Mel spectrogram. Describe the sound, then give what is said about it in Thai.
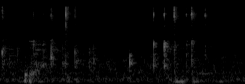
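Typing a search on a computer keyboard: quick, light key clicks in two brief flurries, faint and alone with no talk. “ต้องพิมพ์อัลฟาเบตอะ”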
